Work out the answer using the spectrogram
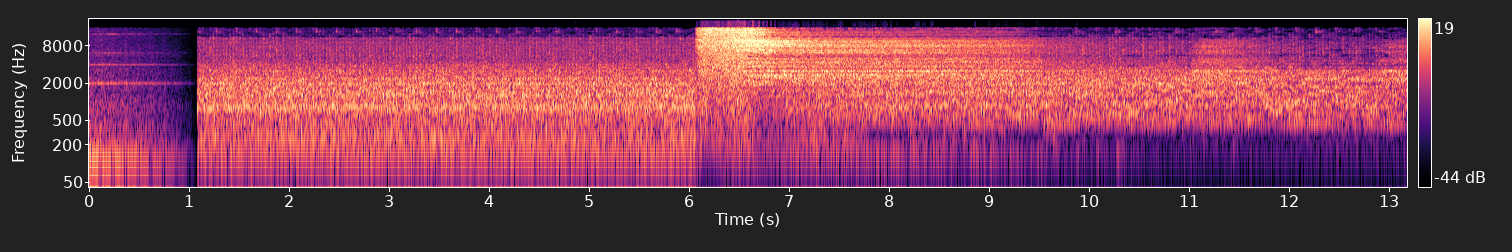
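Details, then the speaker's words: Freightliner Columbia diesel idling after the air dryer purge valve was cleaned and re-lubed: air builds to 120 psi, then one sharp purge hiss and the valve seals back up properly. "all right you see here it's up to 120 and it just purged off one good time and sealed back up"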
